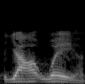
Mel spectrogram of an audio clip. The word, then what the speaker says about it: Yahweh: 事实上那个名词比较正确的发音应该是 Yahweh，但是他们不敢发这个音。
